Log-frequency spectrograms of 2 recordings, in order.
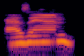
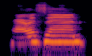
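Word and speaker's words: Karazhan: get a mount in what is it Kazan carazan carazan what oh I said it right this time when you you said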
